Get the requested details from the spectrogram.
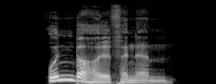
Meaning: strong dative masculine/neuter singular of unbeholfen
- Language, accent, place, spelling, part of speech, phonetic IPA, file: German, Germany, Berlin, unbeholfenem, adjective, [ˈʊnbəˌhɔlfənəm], De-unbeholfenem.ogg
